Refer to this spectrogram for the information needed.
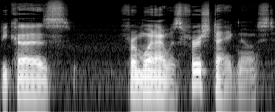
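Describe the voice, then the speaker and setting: A man with a fairly low voice speaks at a fairly slow pace, using ordinary pitch variation. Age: 30s. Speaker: musician and graduate student. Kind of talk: casual interview. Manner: hesitant, many fillers.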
